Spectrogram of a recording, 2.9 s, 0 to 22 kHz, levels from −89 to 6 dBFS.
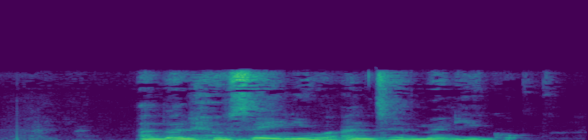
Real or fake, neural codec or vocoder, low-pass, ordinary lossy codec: real; none; 10.8 kHz; AAC, 64 kbps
